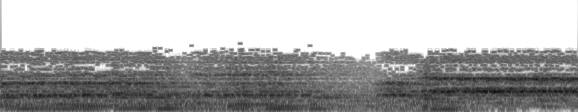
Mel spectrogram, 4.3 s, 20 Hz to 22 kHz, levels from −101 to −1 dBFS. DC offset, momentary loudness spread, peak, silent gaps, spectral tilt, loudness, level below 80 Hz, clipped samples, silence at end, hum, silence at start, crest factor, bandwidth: under 0.1%; 11 LU; -4 dBFS; none; -3.5 dB/octave; -18 LUFS; -48 dBFS; under 0.1%; 0 s; none; 0 s; 14 dB; 4.8 kHz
